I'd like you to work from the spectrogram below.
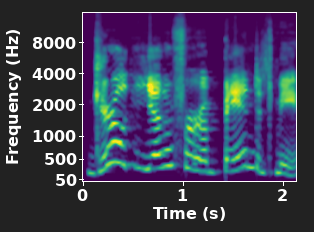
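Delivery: high-pitched mock lament; mock crying. Streamer mimics Ciri crying in the desert, mock-tearful. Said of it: "she starts crying and she says".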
